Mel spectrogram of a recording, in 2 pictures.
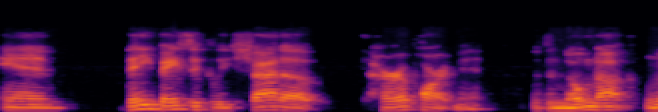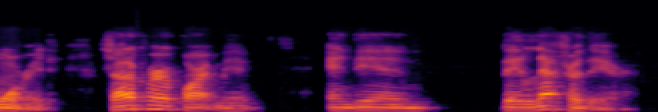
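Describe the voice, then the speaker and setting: Deep-voiced man, earnest and reflective. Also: muffled recording. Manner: measured, reflective, frequent affirming murmurs. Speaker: co-host of a marriage talk show. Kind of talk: earnest conversational discussion.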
